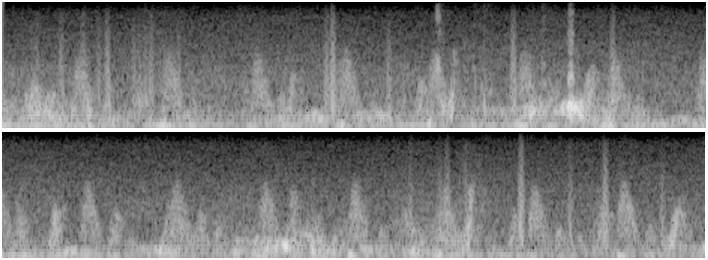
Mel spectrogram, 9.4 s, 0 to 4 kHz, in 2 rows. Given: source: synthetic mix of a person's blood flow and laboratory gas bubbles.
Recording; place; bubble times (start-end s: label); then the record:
Doppler ultrasound of blood flow; subclavian vein
2.86-2.98 s: bubbles
3.14-3.27 s: bubbles
3.50-3.69 s: bubbles
From the record:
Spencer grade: 2 (many but less than half of the cardiac periods contain bubble signals, singularly or in groups); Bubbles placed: anywhere in the cardiac cycle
